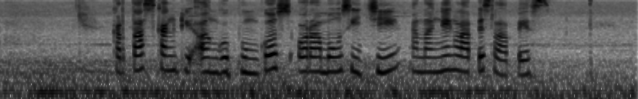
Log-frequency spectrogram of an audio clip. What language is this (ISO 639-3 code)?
jav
